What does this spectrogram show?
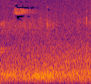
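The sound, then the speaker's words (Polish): A couple of thin, high-pitched calls from a long-tailed tit, faint, standing out briefly over a steady background hiss. “wydaje mi się, że mówimy tutaj o takim ptaszku, który nazywa się raniuszek”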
